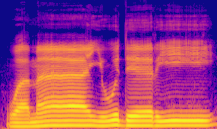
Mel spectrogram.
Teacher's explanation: huruf dal berharakat sukun, maka kita baca dengan mengeluarkan sifat qalqalahnya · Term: huruf qalqalah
